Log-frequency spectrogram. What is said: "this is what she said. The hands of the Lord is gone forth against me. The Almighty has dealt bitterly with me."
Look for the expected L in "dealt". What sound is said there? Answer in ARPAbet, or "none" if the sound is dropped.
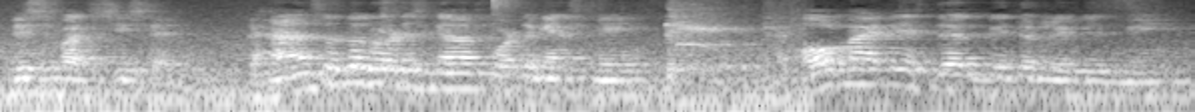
none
